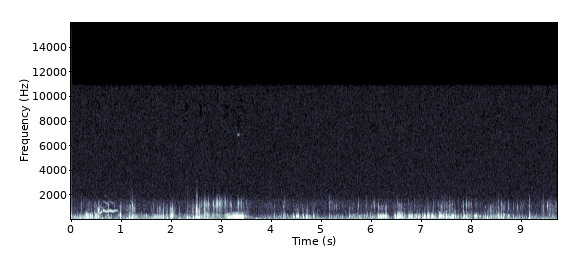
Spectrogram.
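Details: Tex's belly gives low rumbling and bubbly gurgling with squeaky bits; the stomach growling is described as from hunger, normal borborygmi.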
